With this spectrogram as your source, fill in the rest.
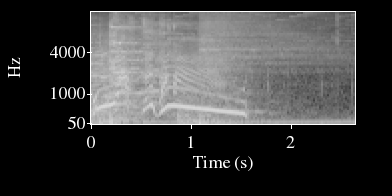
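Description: A short cheerful game jingle plays.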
